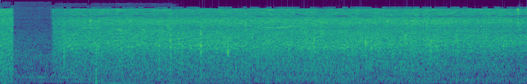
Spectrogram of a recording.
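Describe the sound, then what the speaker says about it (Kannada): Heavy rain falling outside as a dense, even hiss that fills the clip after a short thud, steady and moderately faint with no talk. "ಹೊರಗಡೆ ದೊಡ್ಡ ಮಳೆ ಬರ್ತಿದ್ರೆ"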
